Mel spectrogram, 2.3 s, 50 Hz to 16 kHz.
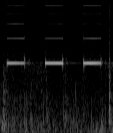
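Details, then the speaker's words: Dixie Chopper Silver Eagle 2750 with Generac engine, key on: continuous high beeps about a third of a second each; oil temp and pressure sensor warning, beeping means a grounded worn sensor or engine overheating; sensor recently replaced. "and that makes it beep when the key turns on and eventually over time it will ground out by itself it's normal and just you'll hear continued beat that's how you'll know you need to replace it"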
